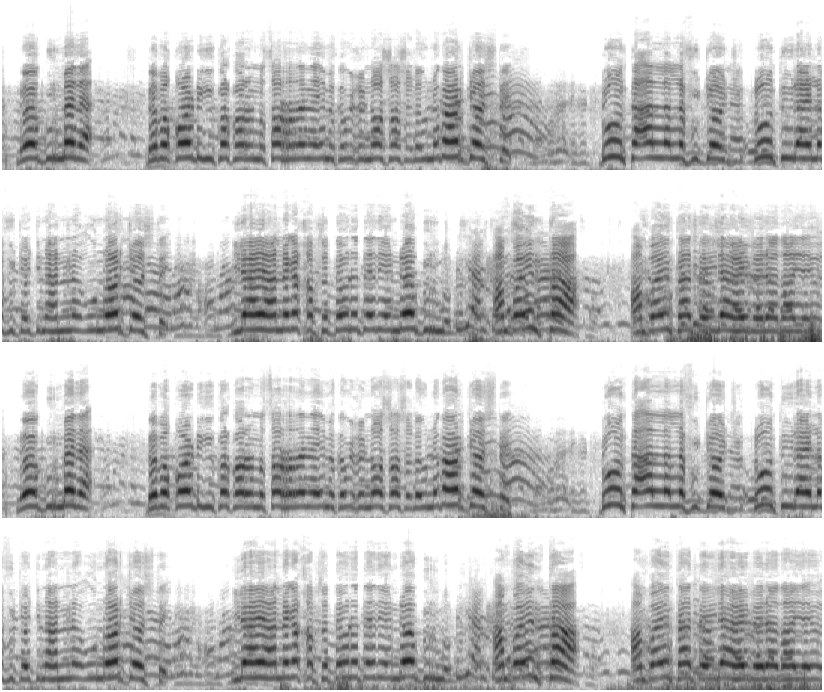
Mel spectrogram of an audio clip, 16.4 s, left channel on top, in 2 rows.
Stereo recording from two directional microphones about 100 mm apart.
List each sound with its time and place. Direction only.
0.2 s a man's voice: 50° right (ahead or behind)
4.9 s speech: centre (ahead or behind)
6.0 s a man's voice: 45° right (ahead or behind)
12.7 s speech: 5° left (ahead or behind)
13.3 s a man's voice: 40° right (ahead or behind)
